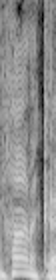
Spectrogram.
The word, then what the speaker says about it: Hanukkah: So, just in case you can't figure out what Chinooka is, he was attempting to say Happy Hanukkah.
